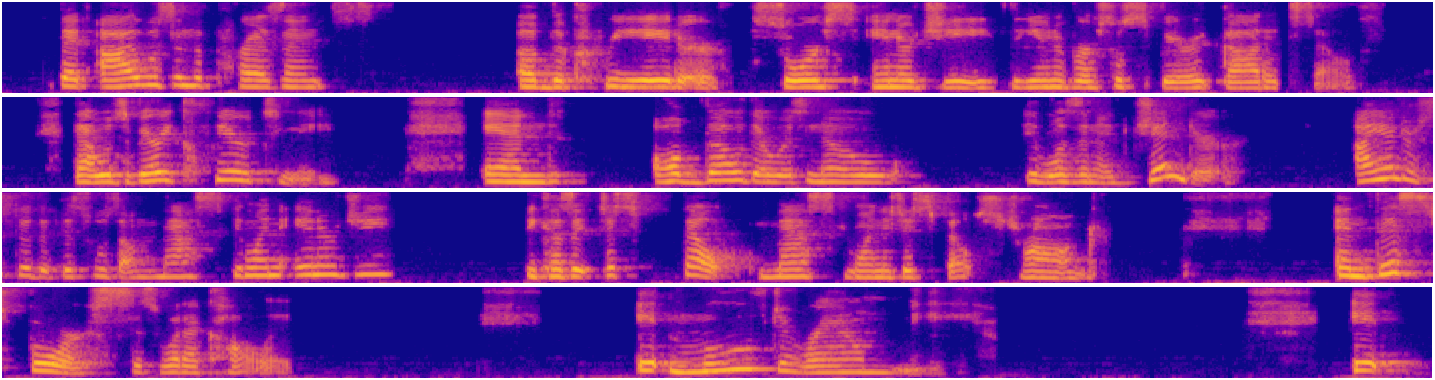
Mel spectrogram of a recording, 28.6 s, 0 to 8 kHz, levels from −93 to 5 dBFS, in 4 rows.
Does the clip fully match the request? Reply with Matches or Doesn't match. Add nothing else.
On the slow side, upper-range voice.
Matches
